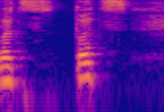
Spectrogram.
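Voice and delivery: soft, soothing, calm voice.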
